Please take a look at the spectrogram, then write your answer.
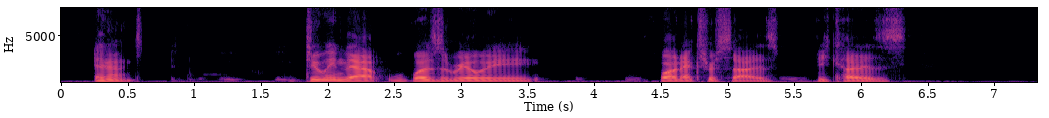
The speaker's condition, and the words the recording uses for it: Stuttering. And it was obvious, you know, I'm notably disfluent, but I could just never bring myself to do that.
